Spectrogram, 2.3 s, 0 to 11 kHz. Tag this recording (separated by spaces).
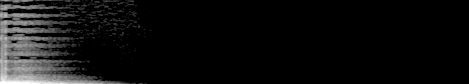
lead resonance noise blip club synth dance sound random effect processed porn-core sci-fi dark rave techno 110 glitch-hop hardcore acid house bpm synthesizer electronic bounce glitch electro trance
